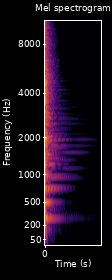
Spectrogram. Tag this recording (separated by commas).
Percussion, Music, Drum, Snare drum, Musical instrument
